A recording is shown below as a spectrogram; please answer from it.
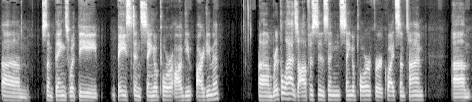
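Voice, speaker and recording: A man's voice: mid-range voice, fairly bright tone, dry recording. A man in a casual online voice chat, explaining points with many ums. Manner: informative, filler-heavy explaining. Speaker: participant in a crypto community audio space.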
